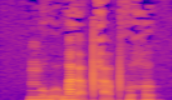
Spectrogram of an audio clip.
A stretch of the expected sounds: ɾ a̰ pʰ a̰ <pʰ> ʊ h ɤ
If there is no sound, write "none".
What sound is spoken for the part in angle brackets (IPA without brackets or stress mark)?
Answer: pʰ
